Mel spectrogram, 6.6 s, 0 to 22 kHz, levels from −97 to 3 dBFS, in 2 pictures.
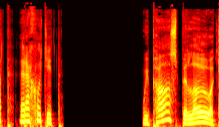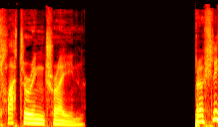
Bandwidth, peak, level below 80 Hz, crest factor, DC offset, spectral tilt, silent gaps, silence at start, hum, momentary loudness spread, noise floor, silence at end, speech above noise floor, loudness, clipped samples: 19 kHz; 0 dBFS; -32 dBFS; 14 dB; under 0.1%; -5.5 dB/octave; 0.96-2.13 s, 4.58-6.20 s; 0 s; none; 11 LU; under -90 dBFS; 0 s; over 77 dB; -14 LUFS; under 0.1%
